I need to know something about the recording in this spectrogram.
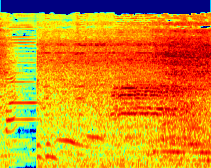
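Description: Sheep bleating, with one long, drawn-out bleat in the second half, over background music.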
